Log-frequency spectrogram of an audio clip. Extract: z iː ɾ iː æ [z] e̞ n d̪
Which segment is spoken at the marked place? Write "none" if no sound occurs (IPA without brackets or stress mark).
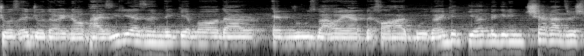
zː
